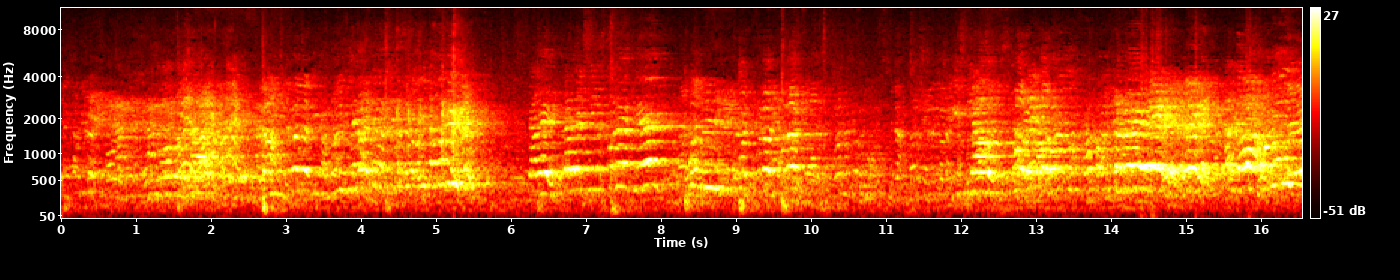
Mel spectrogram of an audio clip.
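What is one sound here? A football thuds as players kick it across a grass pitch.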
